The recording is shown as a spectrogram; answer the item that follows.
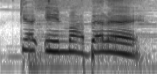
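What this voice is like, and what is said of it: Fat Bastard Scottish accent impression. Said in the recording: “Scottish accent ... the one Mike Myers uses in his character as Fat Bastard in the Austin Powers series”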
